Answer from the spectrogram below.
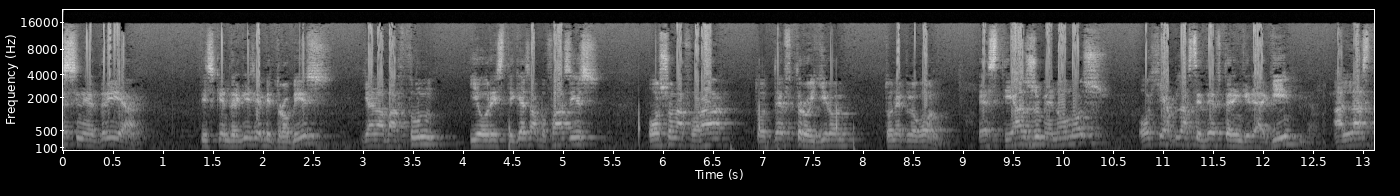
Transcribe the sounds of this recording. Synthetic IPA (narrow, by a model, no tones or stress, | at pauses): sːine̞ðɾiɐ̰ | t̪isce̞nd̪ɾicise̞pit̪ɾo̞pis | ʝɐnɐpɐɾθunio̞ɾist̪ice̞sɐpo̞fɐsis | o̞so̞nɐfo̞ɾɐt̪o̞nðe̞ft̪e̞ɾo̞ʝiɾo̞n | t̪o̞ne̞klo̞ɣo̞n | e̞st̪iɐzːume̞no̞mo̞s | o̞çiɐplɐst̪iðeft̪e̞ɾiŋɟiɾiɐciɐlːɐs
